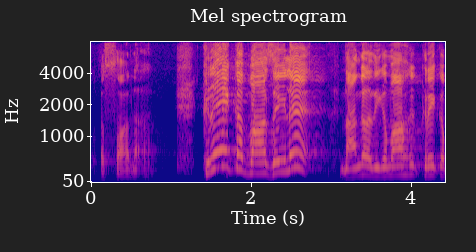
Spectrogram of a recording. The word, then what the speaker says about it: osanna: Latin பாஷையில் ஒசானா, OSANNA, not HO, ஒசானா.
